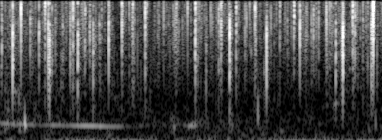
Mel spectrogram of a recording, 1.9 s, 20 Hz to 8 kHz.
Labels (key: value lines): label: biophony
recorder: SoundTrap 300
